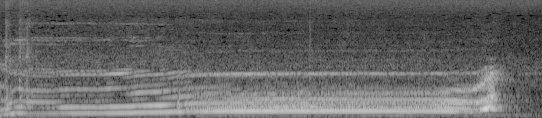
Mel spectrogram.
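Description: A dog howling: one long, pitched howl that rises slightly at first, holds steady for about three seconds and breaks upward just before it stops. It is the dog's distress at being separated from its owner.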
